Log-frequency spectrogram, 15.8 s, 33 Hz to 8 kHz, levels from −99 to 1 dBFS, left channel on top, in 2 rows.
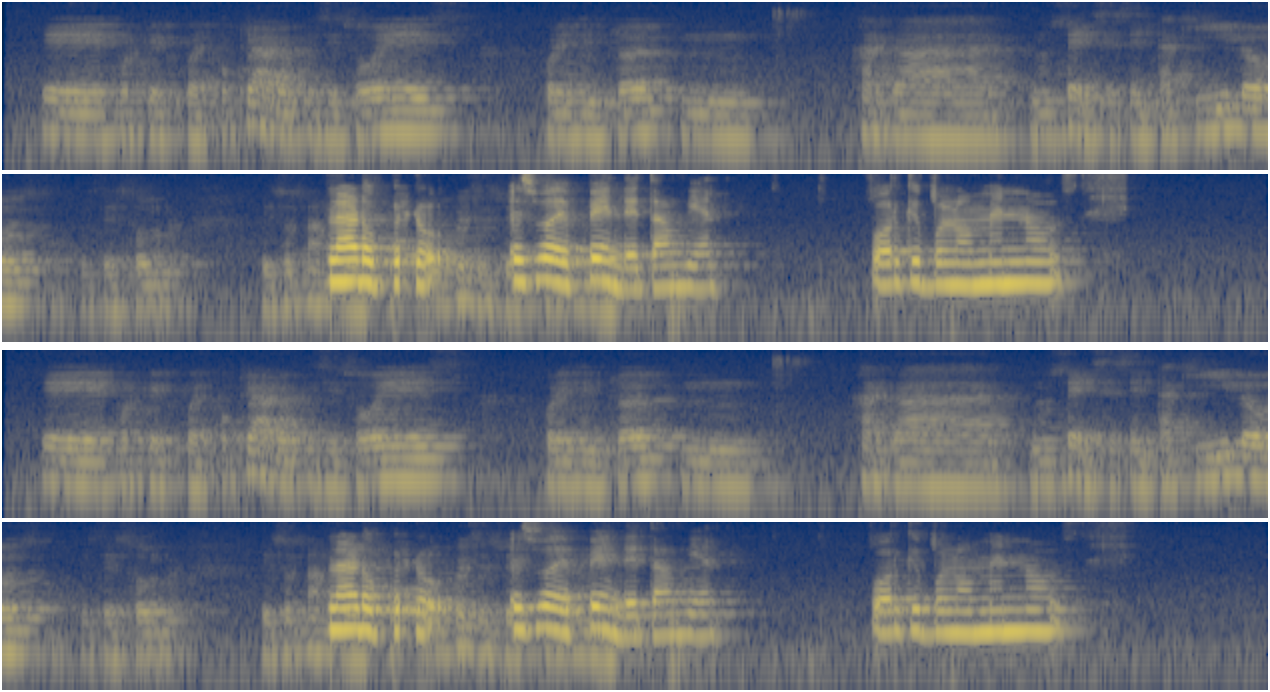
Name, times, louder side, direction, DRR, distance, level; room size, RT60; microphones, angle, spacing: voice 1, 0.2-2.8 3.4-4.7 5.3-11.7, equal, 10° right, -1 dB, 4.2 m, -39 dB
voice 2, 9.9-10.7 11.1-12.4 13.3-14.9, left 3 dB, 50° left, 11 dB, 1.2 m, -23 dB
22.0 x 18.5 x 8.0 m, 0.79 s
head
